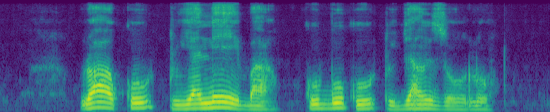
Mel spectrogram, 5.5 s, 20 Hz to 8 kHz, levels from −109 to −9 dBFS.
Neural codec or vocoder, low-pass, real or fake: codec, 16 kHz, 4.8 kbps, FACodec; 7.2 kHz; fake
